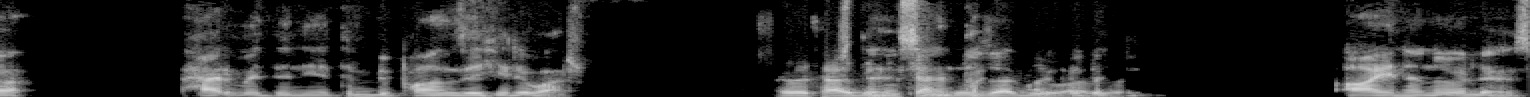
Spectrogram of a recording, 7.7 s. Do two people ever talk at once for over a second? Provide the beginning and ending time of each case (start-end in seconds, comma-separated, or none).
4.2-5.7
